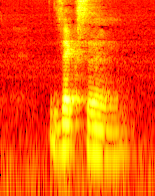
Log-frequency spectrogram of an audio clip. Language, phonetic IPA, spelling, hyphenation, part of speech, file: German, [ˈzɛksl̩n], sächseln, säch‧seln, verb, De-sächseln.ogg
- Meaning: to speak or sound (ober-)sächsisch (like one is from Saxony)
